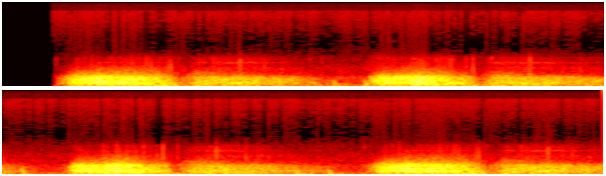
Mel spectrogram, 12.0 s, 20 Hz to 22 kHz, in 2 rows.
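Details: Breath sounds: four regular breath cycles at about 20 a minute, each with a loud rough phase and then a longer, softer one.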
